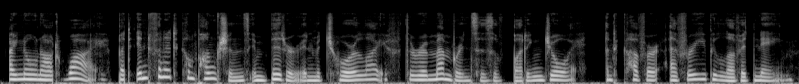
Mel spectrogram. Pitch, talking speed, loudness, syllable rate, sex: 210 Hz, 160 wpm, -17 LUFS, 5.4 syllables/s, female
